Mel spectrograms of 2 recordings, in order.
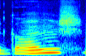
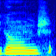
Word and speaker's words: Gomes: Because I know that the proper pronunciation is Gomes. – Mm-hmm. – but the Americanized version is Gomes. So do you have a preference? – I prefer Gomes, but I don't know. You say it correct, so you can say Gomes.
